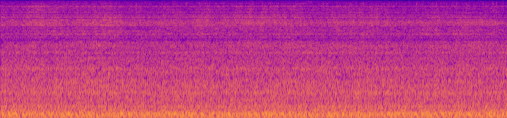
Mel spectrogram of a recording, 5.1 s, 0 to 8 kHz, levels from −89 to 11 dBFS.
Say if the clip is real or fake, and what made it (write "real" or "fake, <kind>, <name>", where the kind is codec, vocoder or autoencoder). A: real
